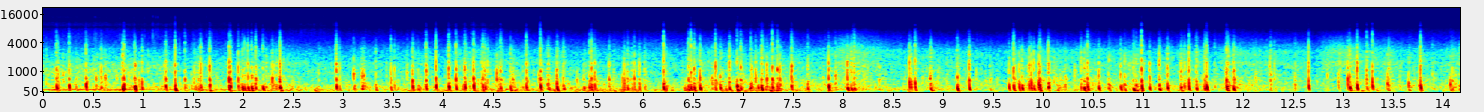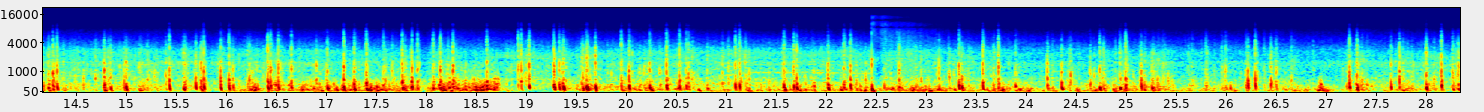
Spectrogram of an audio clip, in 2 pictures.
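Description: Many aerial fireworks bursting at once: a dense, unbroken barrage of bangs and crackling.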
